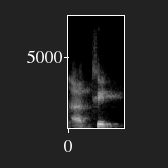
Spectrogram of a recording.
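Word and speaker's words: อาทิตย์: It's written Aditya, but they pronounce one Atit.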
